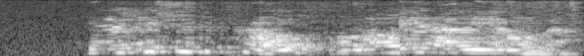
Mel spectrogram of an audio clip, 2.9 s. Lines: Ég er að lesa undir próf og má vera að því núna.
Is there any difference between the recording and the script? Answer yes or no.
no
